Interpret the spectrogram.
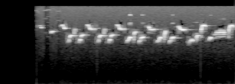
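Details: Old-style Moroccan Ceuta song tape of European goldfinch, recorded from birds brought in through Ceuta and mixed with other wild birds' phrases. After a brief silence, a fast run of bright, high twittering notes and sharp chirps continues to the end.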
